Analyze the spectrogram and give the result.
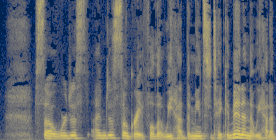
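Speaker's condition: No condition

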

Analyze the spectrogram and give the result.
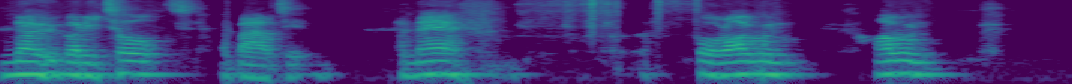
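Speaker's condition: Stammer; sound, word and phrase repetitions, part-word repetitions, fillers like um and uh; prolonged sounds, blocks

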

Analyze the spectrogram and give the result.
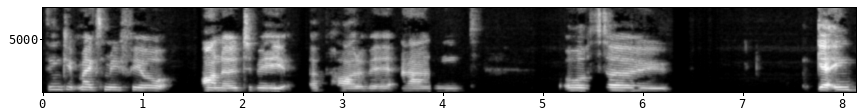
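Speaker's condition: Down syndrome

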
